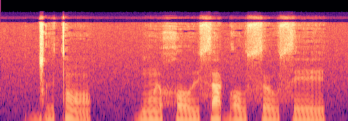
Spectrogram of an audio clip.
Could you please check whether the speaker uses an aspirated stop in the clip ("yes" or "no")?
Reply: no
